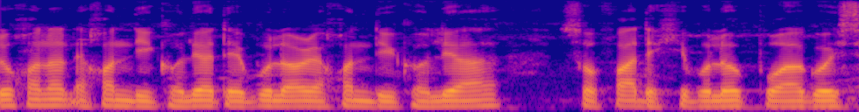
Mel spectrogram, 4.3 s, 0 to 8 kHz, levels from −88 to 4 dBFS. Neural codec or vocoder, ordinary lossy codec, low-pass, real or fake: none; none; none; real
